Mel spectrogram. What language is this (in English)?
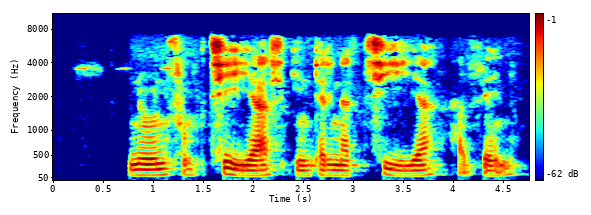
Esperanto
